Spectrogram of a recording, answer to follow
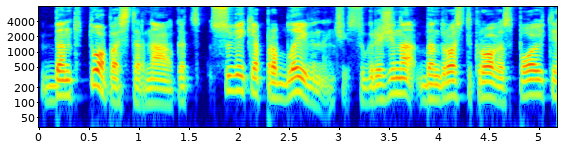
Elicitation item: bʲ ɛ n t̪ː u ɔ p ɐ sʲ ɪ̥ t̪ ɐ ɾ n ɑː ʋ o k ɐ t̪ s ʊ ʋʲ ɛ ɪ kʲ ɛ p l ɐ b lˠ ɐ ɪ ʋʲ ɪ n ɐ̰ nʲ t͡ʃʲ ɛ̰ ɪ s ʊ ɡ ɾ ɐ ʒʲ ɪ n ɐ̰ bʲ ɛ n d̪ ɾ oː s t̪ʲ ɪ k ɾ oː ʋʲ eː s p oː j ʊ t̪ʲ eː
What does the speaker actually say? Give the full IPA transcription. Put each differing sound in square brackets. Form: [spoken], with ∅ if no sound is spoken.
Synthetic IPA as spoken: bʲ ɛ n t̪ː u ɔ p ɐ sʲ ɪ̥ t̪ ɐ ɾ n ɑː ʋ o k ɐ t̪ s ʊ ʋʲ ɛ ɪ kʲ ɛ p [ɾ] ɐ b lˠ ɐ ɪ ʋʲ ɪ n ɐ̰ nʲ t͡ʃʲ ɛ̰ ɪ s ʊ ɡ ɾ ɐ ʒʲ ɪ n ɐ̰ bʲ ɛ n d̪ ɾ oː s t̪ʲ ɪ k ɾ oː ʋʲ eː s p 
